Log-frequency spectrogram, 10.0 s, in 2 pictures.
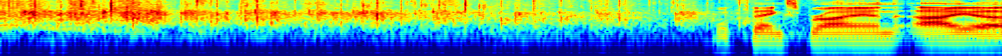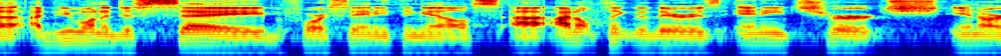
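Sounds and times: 
audience applause welcoming a speaker at a church: 0.0 - 4.0
speech: 3.6 - 9.9.

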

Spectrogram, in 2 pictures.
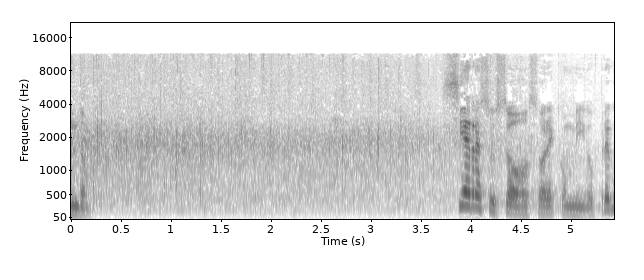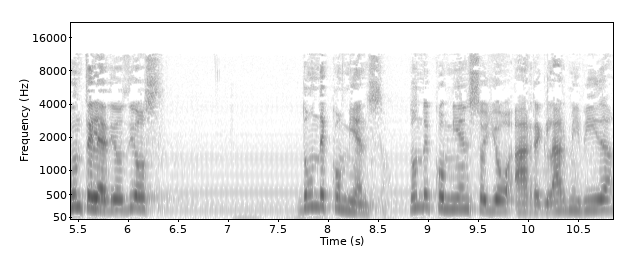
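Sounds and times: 
speech: 0.0 - 0.4, 3.8 - 6.4, 7.7 - 10.8
large crowd applauding: 0.0 - 4.4.

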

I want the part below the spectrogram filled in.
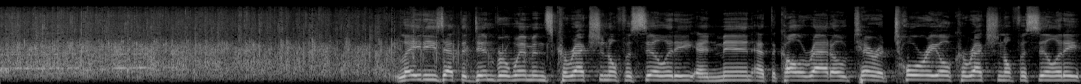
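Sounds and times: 
church congregation clapping and cheering: 0.0 - 5.1
speech: 4.0 - 10.7.

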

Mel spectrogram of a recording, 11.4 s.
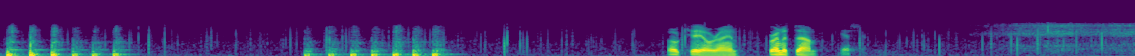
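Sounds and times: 
banging on a door: 0.0 - 1.4, 3.0 - 4.6
speech: 6.7 - 8.7.

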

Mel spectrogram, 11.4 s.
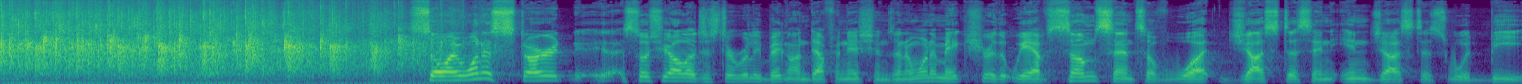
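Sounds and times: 
audience applause: 0.0 - 3.6
speech: 3.2 - 11.3.

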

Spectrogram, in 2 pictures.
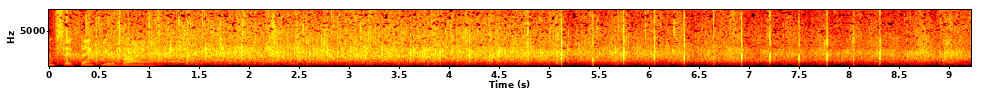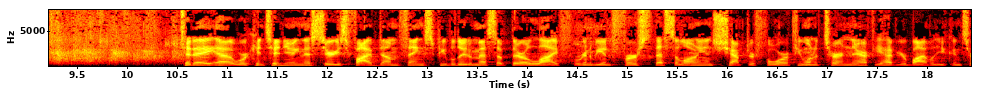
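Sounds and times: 
speech: 0.0 - 1.3, 10.6 - 18.4
audience clapping: 0.0 - 11.1.

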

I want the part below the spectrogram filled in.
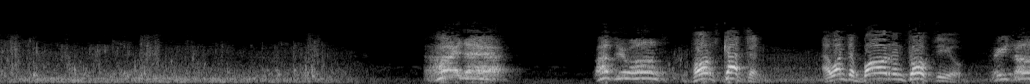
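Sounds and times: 
rowing boat oars dipping and pulling through water: 0.0 - 3.6
speech: 6.2 - 10.3.

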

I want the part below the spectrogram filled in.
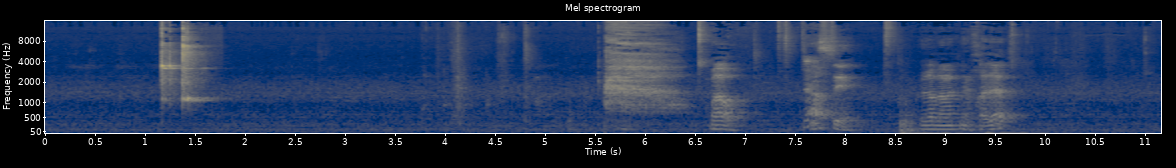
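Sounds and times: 
glasses clinking in a toast: 1.2 - 1.8
speech: 6.6 - 8.2, 8.8 - 9.8.

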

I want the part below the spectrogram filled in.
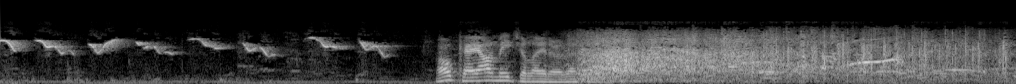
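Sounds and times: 
whistled imitation of a bird call: 0.0 - 4.1
faint low hum: 0.0 - 10.1
speech: 4.4 - 6.5
laughter: 5.6 - 10.1.

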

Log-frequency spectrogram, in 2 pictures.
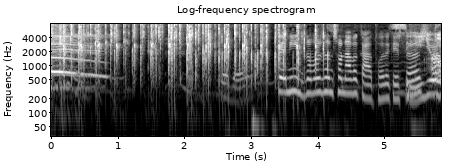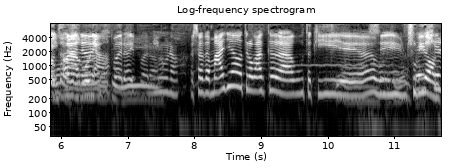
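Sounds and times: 
strong applause: 0.0 - 3.8
speech: 3.4 - 11.6.

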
